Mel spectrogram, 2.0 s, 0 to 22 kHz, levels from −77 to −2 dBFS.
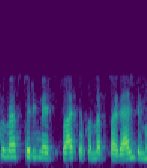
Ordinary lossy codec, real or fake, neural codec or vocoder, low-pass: Opus, 32 kbps; real; none; 3.6 kHz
